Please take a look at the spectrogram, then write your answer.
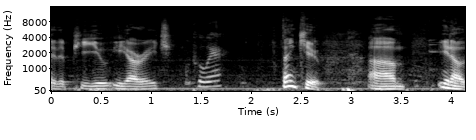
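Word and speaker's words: pu-erh: it, the pure, how do you say the P-U-E-R-H?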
